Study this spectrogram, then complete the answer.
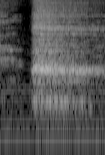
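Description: A strong, breathy exhale whooshes out after a brief silence, sustained and fairly close, with no talking.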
